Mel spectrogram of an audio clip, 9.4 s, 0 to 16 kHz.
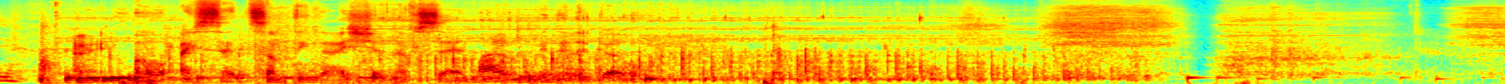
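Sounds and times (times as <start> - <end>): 
speech: 0.0 - 5.0
short gurgling pulses of a hookah: 0.3 - 7.8
long steady inhale through a hookah with crackling bubbling: 0.4 - 9.4.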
